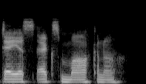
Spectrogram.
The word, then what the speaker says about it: Deus Ex Machina: Our next one we got from Deus Ex, I think it's supposed to be Machinima. I've heard of that Machinima. – I think it's pronounced Deus Ex Machina.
